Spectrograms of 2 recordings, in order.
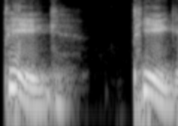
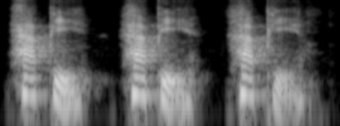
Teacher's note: it's just purely lips and you're shooting air out you should be able to feel on your hand / /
